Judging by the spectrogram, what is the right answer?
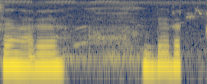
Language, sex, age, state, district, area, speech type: Bodo, female, 30-45, Assam, Baksa, rural, spontaneous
